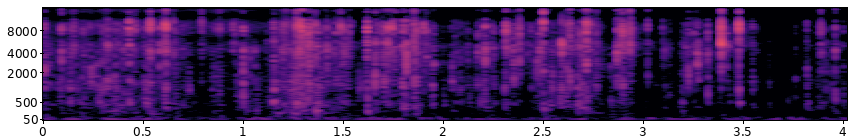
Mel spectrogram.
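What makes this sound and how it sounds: Long nails tap and scratch the clear plastic overwrap of a full purple 5-pack of instant noodles. The result is a steady run of crisp, bright crinkling and crackling with quick, sharp clicks that die away almost instantly.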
